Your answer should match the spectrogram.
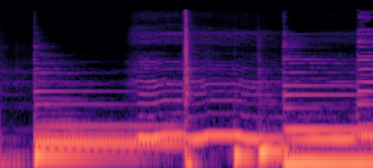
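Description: Instrumental passage of an AI-generated acoustic song: acoustic guitar chords strummed about once a second, with a wavering melody line in the middle.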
